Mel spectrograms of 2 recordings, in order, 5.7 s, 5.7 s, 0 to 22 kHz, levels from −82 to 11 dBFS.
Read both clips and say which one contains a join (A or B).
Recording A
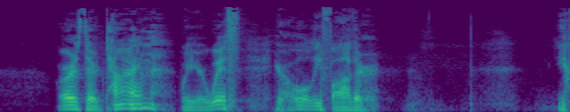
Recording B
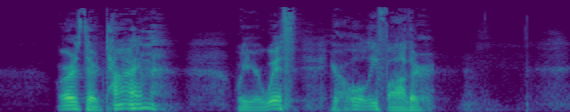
A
